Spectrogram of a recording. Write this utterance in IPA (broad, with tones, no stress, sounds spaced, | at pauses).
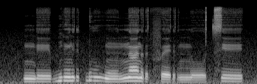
ŋ eː˨ b ĩ˦ r ɓ u˦ β ũ˨ n ã˦ r f ɛ˨ r n oː˨ t͡s e˦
